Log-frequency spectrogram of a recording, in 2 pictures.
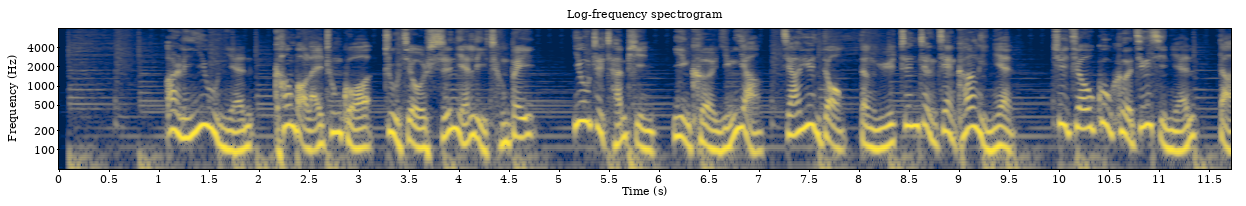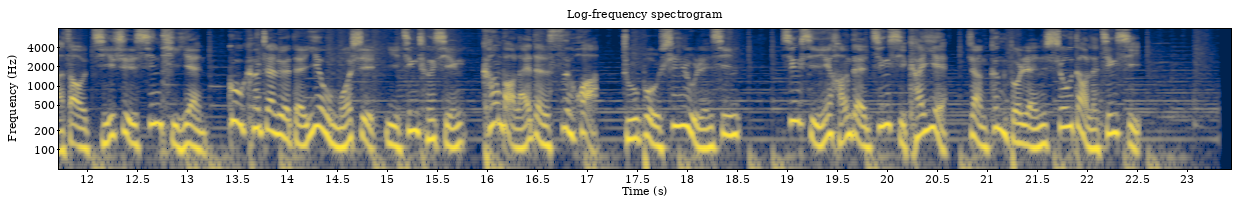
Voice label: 男 专题 年轻活力; 康宝莱

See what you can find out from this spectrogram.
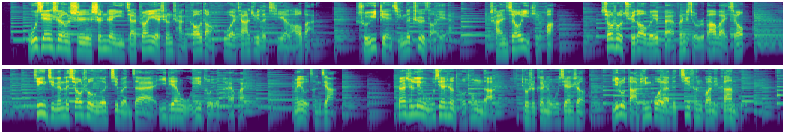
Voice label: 男 专题 口语化风格

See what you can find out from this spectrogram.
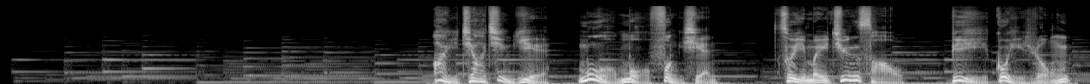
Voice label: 男 颁奖 人物介绍; 类似感动中国

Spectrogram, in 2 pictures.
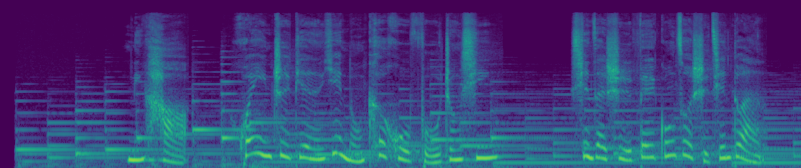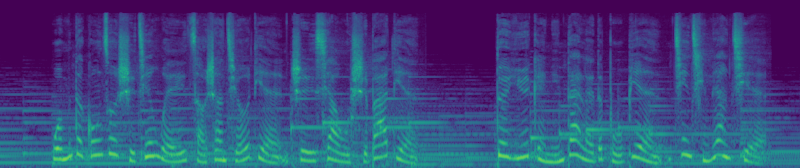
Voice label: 女 彩铃 客户服务中心; 益农

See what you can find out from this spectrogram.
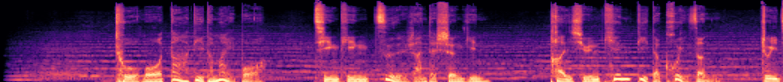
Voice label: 男 广告 中国食材

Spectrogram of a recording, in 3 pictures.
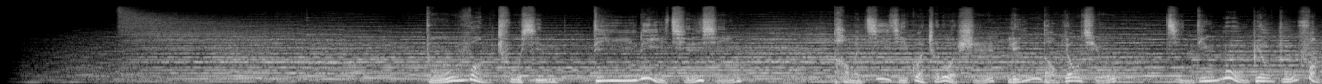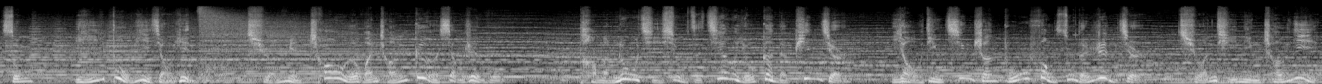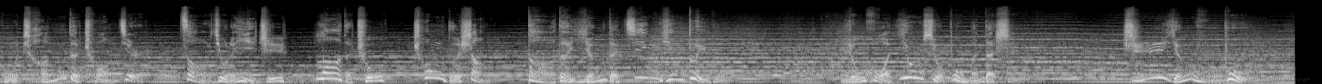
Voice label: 男 颁奖; 平安保险

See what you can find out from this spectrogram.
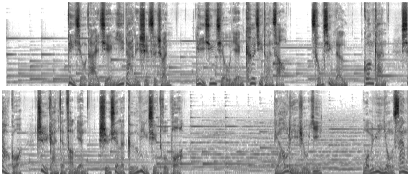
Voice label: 男 专题 大理石（大气 温和 品质）; 简一大理石

